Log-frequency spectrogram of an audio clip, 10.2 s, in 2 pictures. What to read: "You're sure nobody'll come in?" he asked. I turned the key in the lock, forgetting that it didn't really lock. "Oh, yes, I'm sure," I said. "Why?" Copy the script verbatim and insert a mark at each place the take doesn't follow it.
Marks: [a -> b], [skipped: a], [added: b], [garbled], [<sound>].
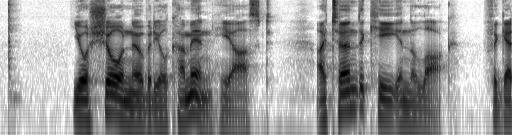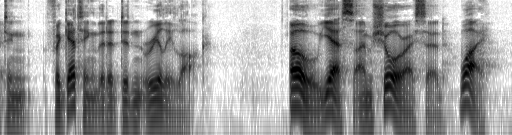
[tap] "You're sure nobody'll come in?" he asked. I turned the key in the lock, forgetting [added: forgetting] that it didn't really lock. "Oh, yes, I'm sure," I said. "Why?"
